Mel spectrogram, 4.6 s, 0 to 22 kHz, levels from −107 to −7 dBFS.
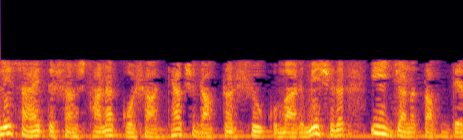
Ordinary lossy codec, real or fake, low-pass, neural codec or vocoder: MP3, 24 kbps; real; 3.6 kHz; none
